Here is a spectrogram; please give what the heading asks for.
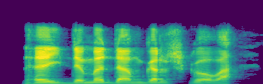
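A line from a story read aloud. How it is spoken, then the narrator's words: Skeptical hum. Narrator (Russian): хмыкнул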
